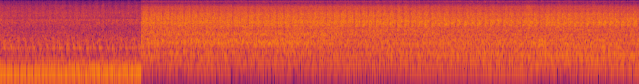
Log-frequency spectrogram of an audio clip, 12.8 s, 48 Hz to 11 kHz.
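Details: 1969 Buick Wildcat, parked in a barn lean-to since 1998 (26 years), idling just after its first cold revival: steady idle with a light, fast valvetrain tick but no deep knock; engine sounds good, lifters noisy from sitting.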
